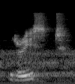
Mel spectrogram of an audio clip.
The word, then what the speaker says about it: wrist: castle t is silent wrist w is silent sword w is silent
